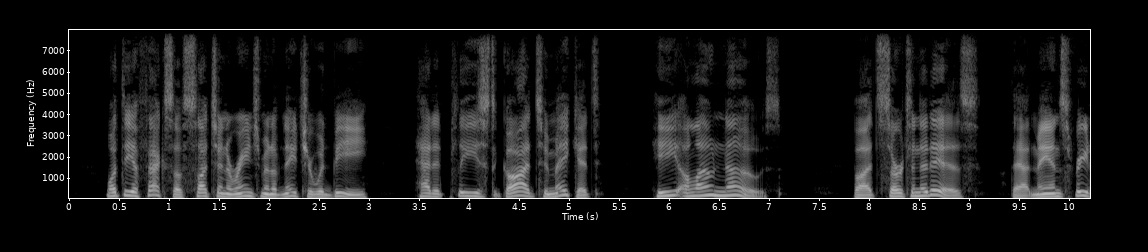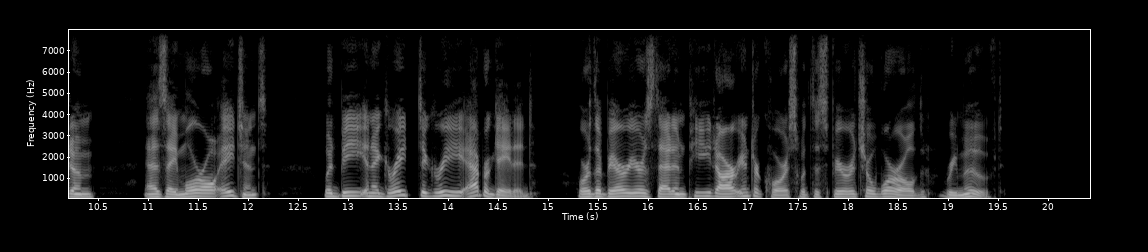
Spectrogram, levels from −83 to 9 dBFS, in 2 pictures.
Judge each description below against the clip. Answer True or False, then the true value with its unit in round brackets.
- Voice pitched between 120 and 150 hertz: True (140 Hz)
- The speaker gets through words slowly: False (150 wpm)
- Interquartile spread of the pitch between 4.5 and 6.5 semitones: True (5.1 semitones)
